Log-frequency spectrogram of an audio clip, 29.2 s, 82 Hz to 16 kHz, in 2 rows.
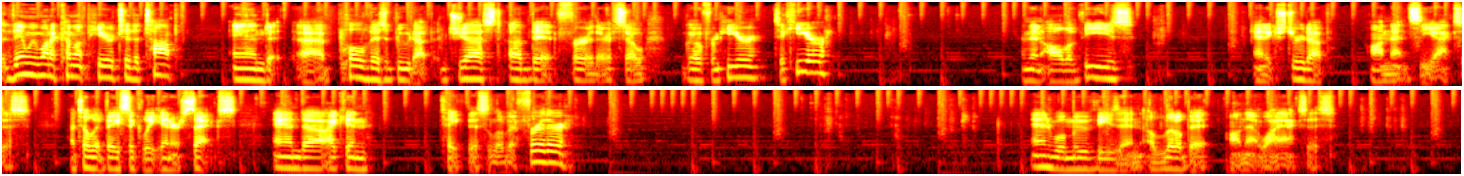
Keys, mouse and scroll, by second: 1.8-4.3 middle drag, 3.8-4.7 scroll up 4, 4.7-6.0 shift+middle drag, 6.0 click, 7.7 ctrl+click, 8.9 shift+click, 9.4 shift+click, 11.1 shift+click, 12.3 e, 15.1-17.1 middle drag, 17.1 click, 17.5-19.6 middle drag, 19.6 shift+click, 20.0-22.5 middle drag, 22.5 shift+click, 23.0-24.0 middle drag, 24.0 g, 27.5 click, 28.2 g.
